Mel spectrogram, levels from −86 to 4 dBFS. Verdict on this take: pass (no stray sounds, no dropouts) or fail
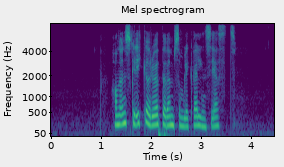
pass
